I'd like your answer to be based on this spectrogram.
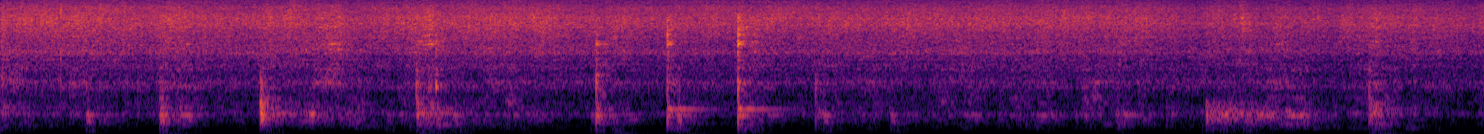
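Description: Shallots being stirred and fried in a pan for a steak and vegetable pie: a continuous close sizzle with irregular scraping and tapping of the utensil against the pan, and no one speaking.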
